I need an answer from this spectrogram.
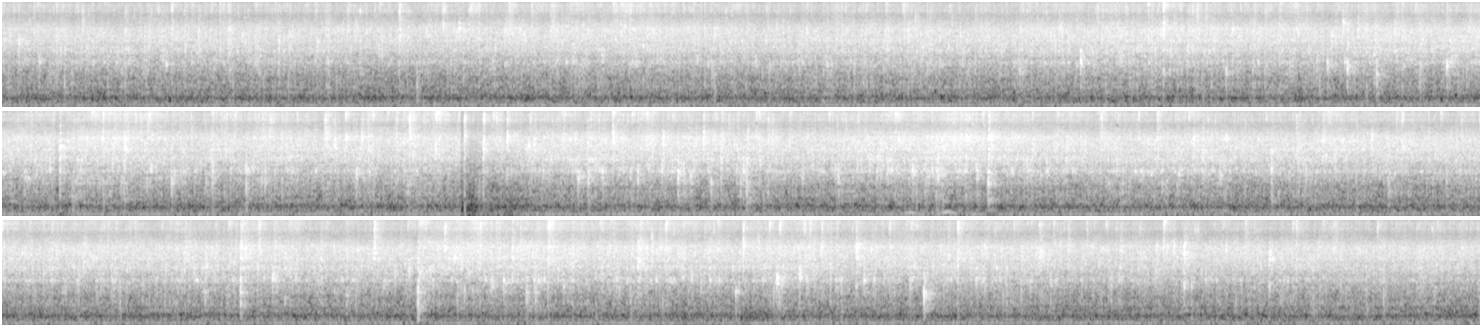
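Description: Pandan-leaf-wrapped chicken pieces frying in sauce in a nonstick pan, a steady sizzling hiss full of small crackles.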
